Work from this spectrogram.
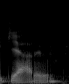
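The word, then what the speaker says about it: ギャル: It started off as, and just the way they pronounce, because they don't have L's in Japanese, it would be gyaru.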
